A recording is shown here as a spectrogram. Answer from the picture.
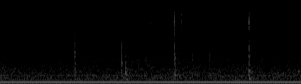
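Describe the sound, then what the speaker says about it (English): Soft, sparse keystrokes on a computer keyboard, a few scattered clicks at an irregular pace over a steady low electrical hum, with no one speaking. "Oh, this is my keyboard."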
